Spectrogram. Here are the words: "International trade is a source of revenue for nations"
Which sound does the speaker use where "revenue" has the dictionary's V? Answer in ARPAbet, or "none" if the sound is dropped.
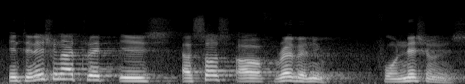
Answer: V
